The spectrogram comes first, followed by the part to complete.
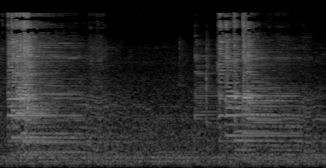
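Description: Electric guitar, an Epiphone Les Paul Studio, strummed twice about two and a half seconds apart, each chord left to ring and fade.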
